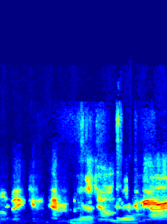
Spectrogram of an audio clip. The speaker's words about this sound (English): Is anyone else getting some crazy echoing? Bad feedback, yes. Yep. A little bit of feedback. That's what I was trying to fix.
